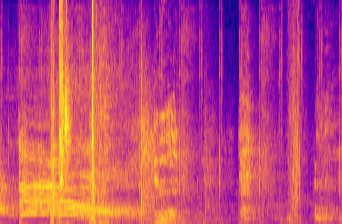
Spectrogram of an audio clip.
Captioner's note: yells in foreign language; Anton groans; dramatic dance music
